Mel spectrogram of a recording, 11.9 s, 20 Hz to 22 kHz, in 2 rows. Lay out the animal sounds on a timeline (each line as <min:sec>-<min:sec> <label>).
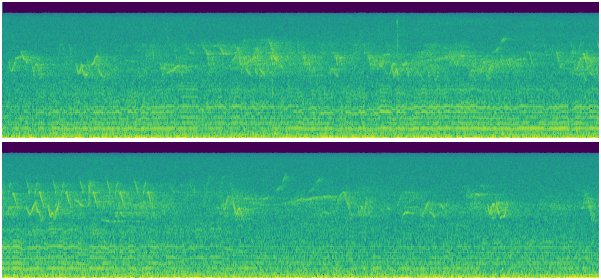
0:00.0-0:03.9 Red-eyed Vireo (Vireo olivaceus)
0:01.4-0:03.0 Chestnut-sided Warbler (Setophaga pensylvanica)
0:04.4-0:05.2 American Goldfinch (Spinus tristis)
0:04.4-0:11.9 Red-eyed Vireo (Vireo olivaceus)
0:05.2-0:07.7 Ovenbird (Seiurus aurocapilla)
0:08.6-0:09.5 Eastern Wood-Pewee (Contopus virens)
